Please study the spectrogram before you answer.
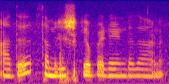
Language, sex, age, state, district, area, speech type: Malayalam, female, 18-30, Kerala, Ernakulam, rural, spontaneous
